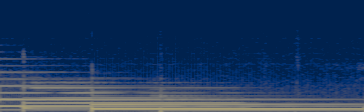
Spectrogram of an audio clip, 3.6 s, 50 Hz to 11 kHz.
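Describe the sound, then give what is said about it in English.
Bell-like false harmonics are chimed on a guitar across four strings near the 14th fret. Clear tones are struck one after another and left ringing, so they blend into a sustained shimmering chord with no voice. “So those four harmonics, or false harmonics, will sound like this.”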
